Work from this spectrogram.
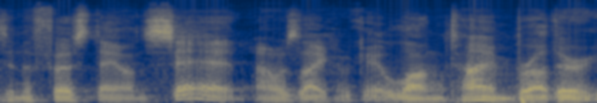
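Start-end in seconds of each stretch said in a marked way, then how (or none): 1.7-3.0 put-on American accent, voiced at back of throat. Recalling the first day on set, speaking in an American accent. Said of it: "speaking with an American accent".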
